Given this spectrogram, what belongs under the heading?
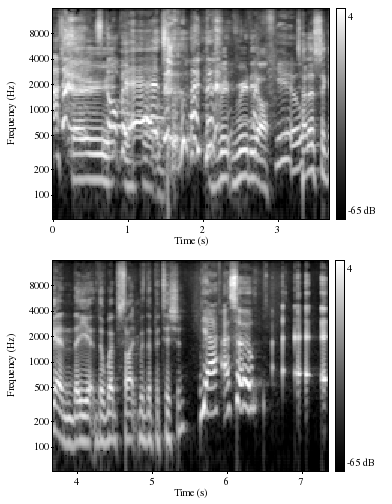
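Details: Adult presenter; typical speech.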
